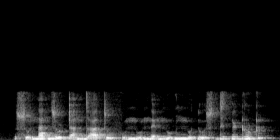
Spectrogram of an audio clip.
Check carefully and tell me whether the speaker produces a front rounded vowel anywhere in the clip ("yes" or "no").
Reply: no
